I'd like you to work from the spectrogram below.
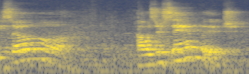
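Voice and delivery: high, light server voice asking politely; imitating the waitress checking on the table; server's question. Server asks the customer about his sandwich, high polite voice.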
